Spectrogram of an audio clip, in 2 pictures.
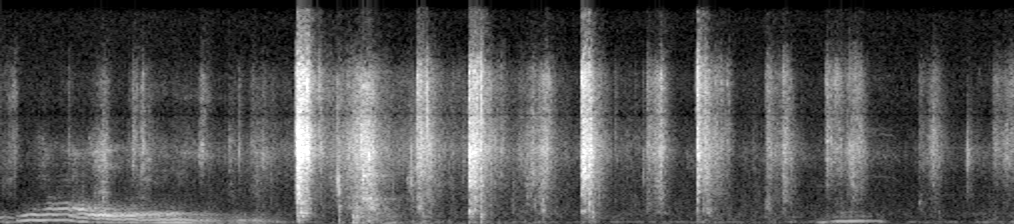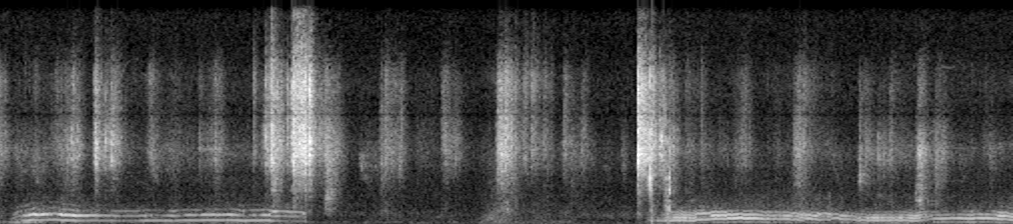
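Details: Three-month-old kittens squabble over a rat snake they hunted, letting out long, wavering, moaning growl-yowls in three drawn-out bouts, at the start, middle and end, separated by sharp clicks, taps and rustling.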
